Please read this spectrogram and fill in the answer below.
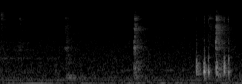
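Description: Quiet room with a faint steady low hum and a few soft clicks.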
